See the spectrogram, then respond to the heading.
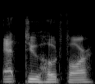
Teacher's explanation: You don't say the T in et.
